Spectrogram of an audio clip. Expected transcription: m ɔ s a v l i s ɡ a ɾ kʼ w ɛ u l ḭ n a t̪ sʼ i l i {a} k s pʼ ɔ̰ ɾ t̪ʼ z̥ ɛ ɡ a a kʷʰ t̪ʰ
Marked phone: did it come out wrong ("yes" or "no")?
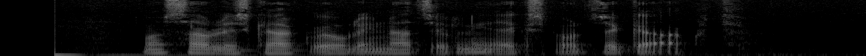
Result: yes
